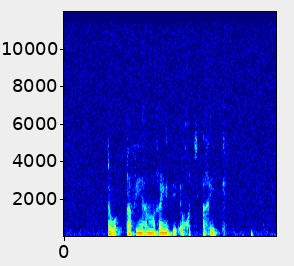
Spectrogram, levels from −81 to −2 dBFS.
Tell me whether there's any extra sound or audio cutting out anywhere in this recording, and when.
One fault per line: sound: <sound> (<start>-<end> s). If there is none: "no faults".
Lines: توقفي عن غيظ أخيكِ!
no faults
